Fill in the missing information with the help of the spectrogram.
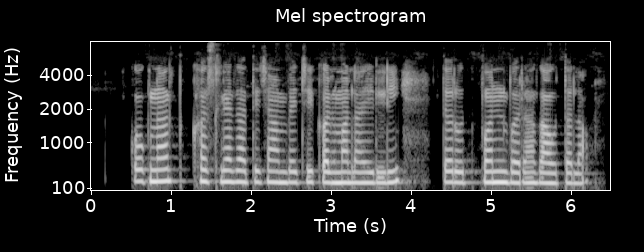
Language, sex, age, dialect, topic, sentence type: Marathi, female, 25-30, Southern Konkan, agriculture, question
